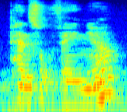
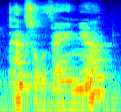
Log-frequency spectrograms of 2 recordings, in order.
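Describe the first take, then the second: The two takes are said the same way.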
